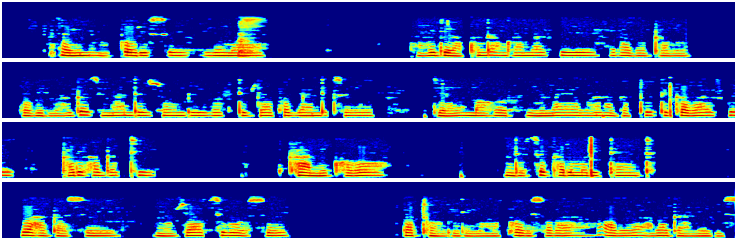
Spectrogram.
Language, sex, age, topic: Kinyarwanda, female, 25-35, government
